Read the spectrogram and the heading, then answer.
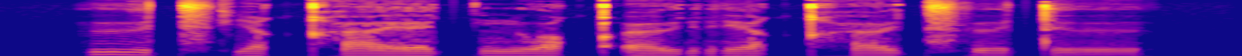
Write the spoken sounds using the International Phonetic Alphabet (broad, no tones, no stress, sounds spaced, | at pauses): ɨ t͡sʼ i qʰ ɛː t n o qʼ ɨ r e qʰ ɨ t͡sʼ ɘː t ɘ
